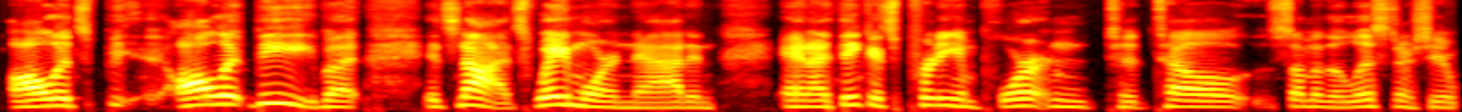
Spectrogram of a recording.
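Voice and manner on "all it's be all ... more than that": insistent, rising emphasis; emphatic and louder. Real, not acted. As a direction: push the point hard, louder. Host stresses his point strongly.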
